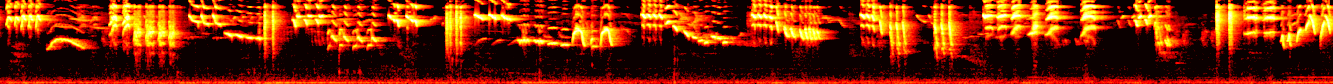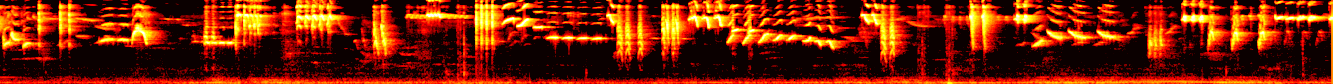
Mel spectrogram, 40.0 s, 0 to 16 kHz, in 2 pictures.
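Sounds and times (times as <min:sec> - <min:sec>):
bird singing chirps and trills: 0:00.0 - 0:39.9.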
